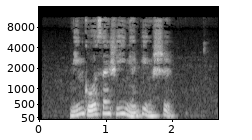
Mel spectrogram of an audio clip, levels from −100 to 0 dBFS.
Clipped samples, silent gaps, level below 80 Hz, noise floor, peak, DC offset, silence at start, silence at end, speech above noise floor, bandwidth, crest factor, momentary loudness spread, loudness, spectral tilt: under 0.1%; none; -54 dBFS; -52 dBFS; -4 dBFS; under 0.1%; 0.45 s; 0.65 s; 35 dB; 11.5 kHz; 16 dB; 10 LU; -18 LUFS; -4.5 dB/octave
